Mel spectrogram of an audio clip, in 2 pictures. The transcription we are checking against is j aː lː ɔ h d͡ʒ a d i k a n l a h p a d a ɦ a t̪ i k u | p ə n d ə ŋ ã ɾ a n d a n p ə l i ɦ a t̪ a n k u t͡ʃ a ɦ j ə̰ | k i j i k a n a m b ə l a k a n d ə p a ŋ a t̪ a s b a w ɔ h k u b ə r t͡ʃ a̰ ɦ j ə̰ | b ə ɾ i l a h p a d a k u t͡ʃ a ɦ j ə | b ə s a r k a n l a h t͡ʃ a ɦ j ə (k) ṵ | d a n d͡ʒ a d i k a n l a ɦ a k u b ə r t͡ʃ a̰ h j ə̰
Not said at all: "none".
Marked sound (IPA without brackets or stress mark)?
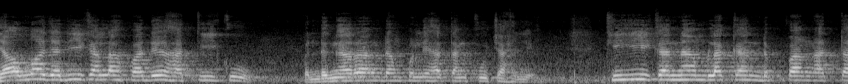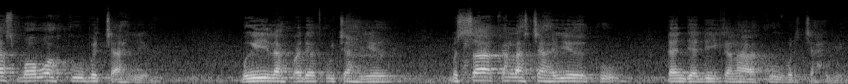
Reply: k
